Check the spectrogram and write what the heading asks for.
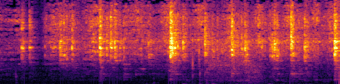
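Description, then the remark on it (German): A utensil stirs hollandaise sauce in a pot set over a gently simmering water bath, with a steady run of soft scraping and light clinks, repeating in a quick, uneven rhythm at low volume, with no voices. “Das ist äh, so ein bisschen verrühren.”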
